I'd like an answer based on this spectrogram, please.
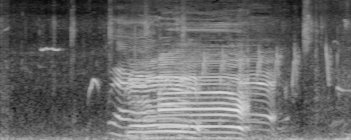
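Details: A cow in a herd of hundreds grazing on spacious rice fields, calling companions homeward before dark: one long, drawn-out moo of nearly two seconds that wavers slightly and fades, with faint bird calls before and after.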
